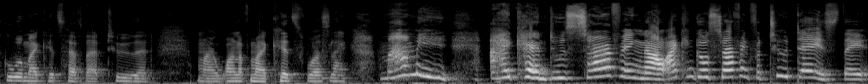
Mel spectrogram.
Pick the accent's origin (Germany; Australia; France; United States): Germany; accent: German; English is a second language; normally I used to get made fun of for my German accent, because I'm from Germany.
